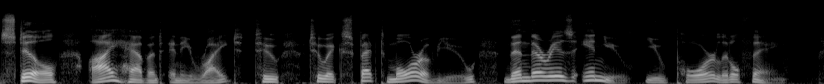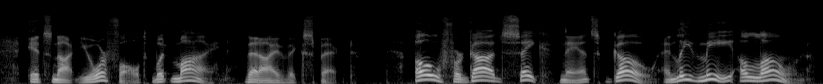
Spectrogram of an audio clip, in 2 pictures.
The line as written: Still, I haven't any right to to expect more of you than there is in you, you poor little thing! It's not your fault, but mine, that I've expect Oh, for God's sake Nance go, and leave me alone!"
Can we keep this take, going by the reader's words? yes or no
yes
